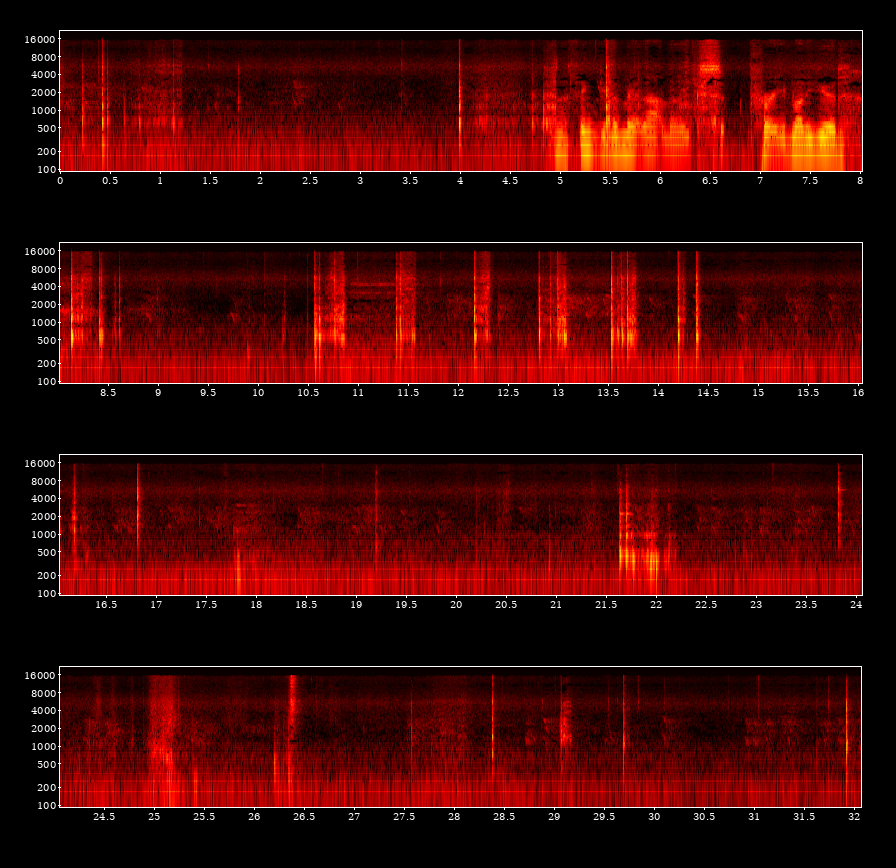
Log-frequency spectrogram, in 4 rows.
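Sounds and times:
utensil scraping a pot: 0.1s - 1.3s, 4.0s - 6.6s, 7.8s - 8.7s, 10.2s - 14.5s, 21.6s - 22.2s.

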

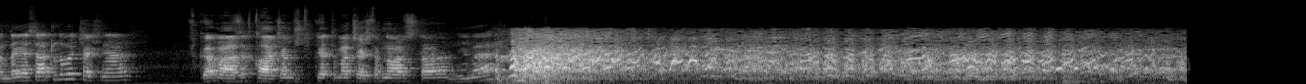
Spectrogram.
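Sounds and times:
crowd laughing: 4.9s - 11.9s.

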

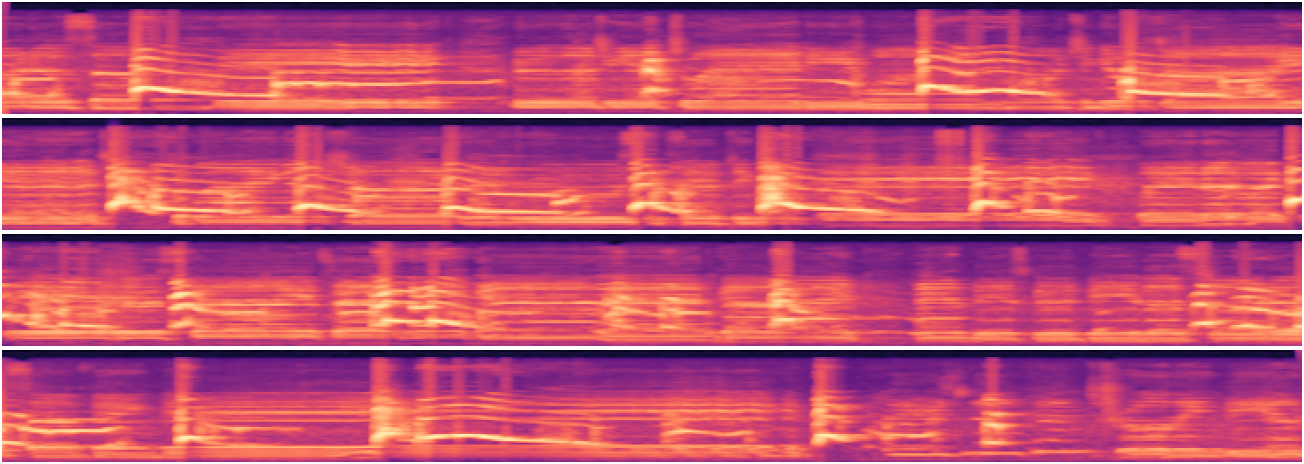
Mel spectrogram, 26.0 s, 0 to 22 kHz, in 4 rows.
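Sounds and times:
dog howling: 0.0s - 2.5s, 3.2s - 3.4s, 4.2s - 6.4s, 7.0s - 11.9s, 12.9s - 17.3s, 19.0s - 24.6s.

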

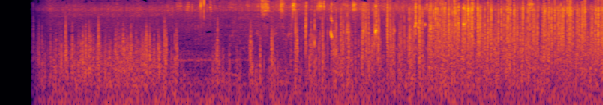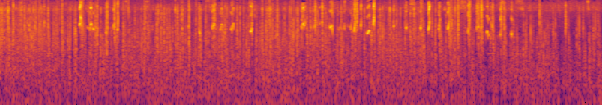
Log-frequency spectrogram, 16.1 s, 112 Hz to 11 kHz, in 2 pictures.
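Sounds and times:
wind buffeting microphone: 0.4s - 16.0s
motorcycle engine running: 3.3s - 16.0s.

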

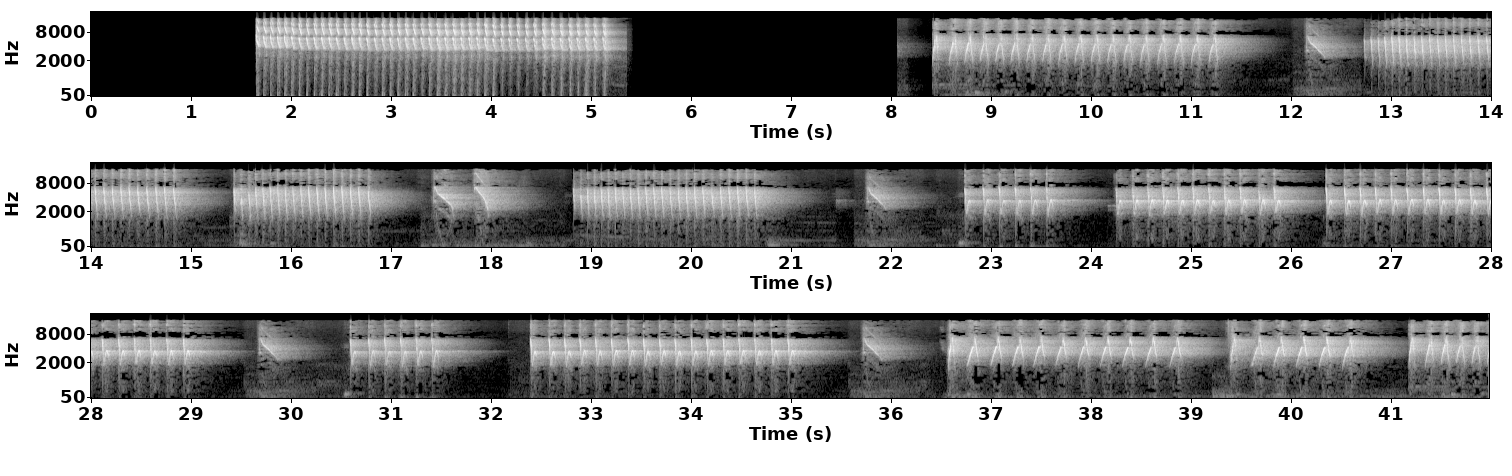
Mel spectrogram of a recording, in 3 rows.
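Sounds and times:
birds repeating high notes: 1.7s - 5.4s, 36.6s - 41.9s.

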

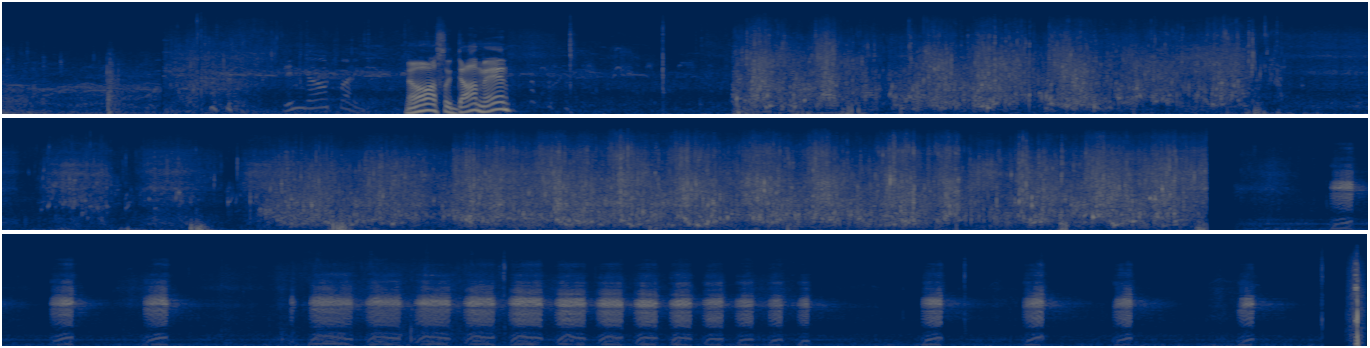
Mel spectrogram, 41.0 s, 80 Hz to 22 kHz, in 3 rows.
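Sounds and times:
splashing through water and reeds: 1.7s - 4.0s, 7.2s - 25.8s, 30.2s - 33.2s
duck quacking: 27.0s - 29.1s, 30.2s - 35.6s, 36.6s - 37.0s, 37.6s - 38.9s, 39.7s - 40.2s.

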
